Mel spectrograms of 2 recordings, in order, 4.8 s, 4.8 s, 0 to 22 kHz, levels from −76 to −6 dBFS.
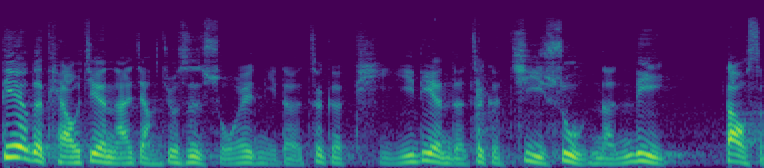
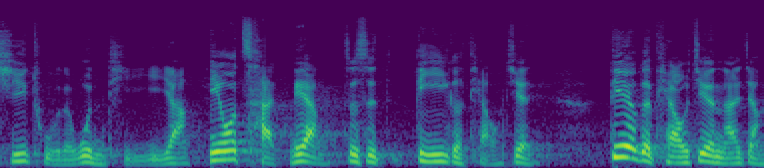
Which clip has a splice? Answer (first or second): second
